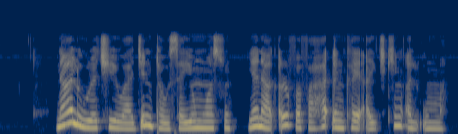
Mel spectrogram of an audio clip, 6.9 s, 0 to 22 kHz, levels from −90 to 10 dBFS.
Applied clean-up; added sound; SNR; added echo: none; none; none; none.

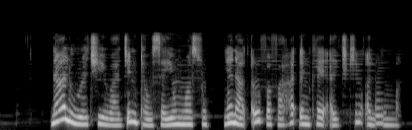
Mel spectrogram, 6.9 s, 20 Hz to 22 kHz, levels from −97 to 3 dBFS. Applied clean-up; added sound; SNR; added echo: neural mask model DeepFilterNet 3.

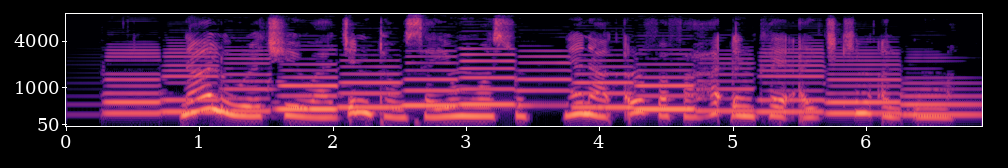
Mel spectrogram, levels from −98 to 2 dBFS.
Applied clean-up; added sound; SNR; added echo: classical method spectral subtraction.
